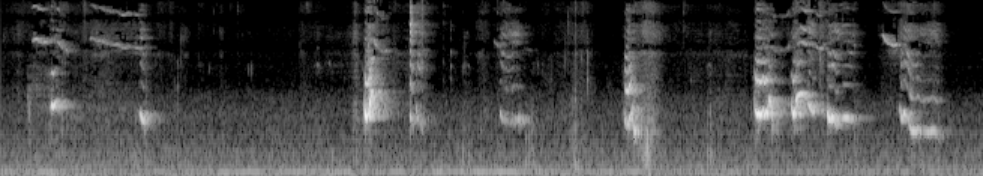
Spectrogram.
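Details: One-year-old Mini Goldendoodle, excited by a toy it clearly likes, giving short, strange, high whining yelps in scattered bursts, single at first, then a quick cluster of several near the end, in a quiet indoor room.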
